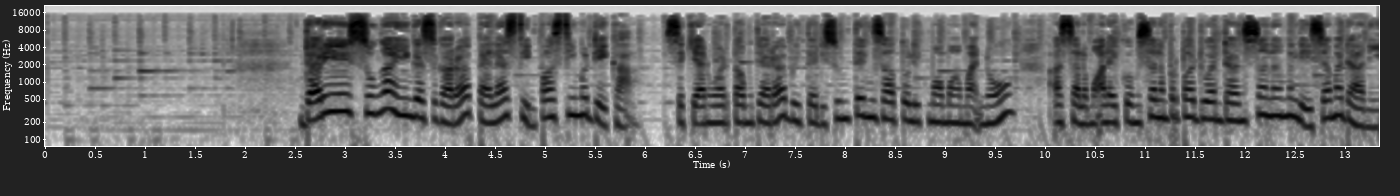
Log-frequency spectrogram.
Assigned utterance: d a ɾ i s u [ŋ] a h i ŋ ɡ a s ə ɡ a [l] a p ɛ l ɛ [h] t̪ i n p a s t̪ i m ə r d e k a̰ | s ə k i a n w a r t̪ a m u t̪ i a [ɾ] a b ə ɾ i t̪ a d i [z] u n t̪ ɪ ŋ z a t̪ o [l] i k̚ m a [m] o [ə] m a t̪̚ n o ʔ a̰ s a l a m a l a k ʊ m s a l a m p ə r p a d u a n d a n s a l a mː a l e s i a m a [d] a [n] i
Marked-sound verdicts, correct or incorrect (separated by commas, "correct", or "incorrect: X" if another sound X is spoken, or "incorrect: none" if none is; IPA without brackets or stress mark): correct, incorrect: ɾ, incorrect: s, correct, incorrect: s, correct, correct, incorrect: a, correct, correct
